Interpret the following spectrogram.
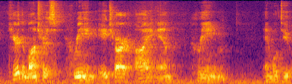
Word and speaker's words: Hrim: Here the mantra is Hrim, H-R-I-M, Hrim, and we'll do Om Hrim.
